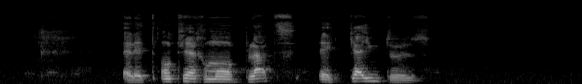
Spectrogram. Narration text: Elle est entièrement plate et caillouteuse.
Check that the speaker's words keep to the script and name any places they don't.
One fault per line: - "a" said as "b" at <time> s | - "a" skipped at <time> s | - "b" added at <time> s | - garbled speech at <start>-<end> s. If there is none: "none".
none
